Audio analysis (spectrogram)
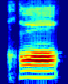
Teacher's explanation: গলার শেষ ভাগ থেকে অক্ষরটা উচ্চারণ হবে, মোটা আওয়াজে পড়তে হবে।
